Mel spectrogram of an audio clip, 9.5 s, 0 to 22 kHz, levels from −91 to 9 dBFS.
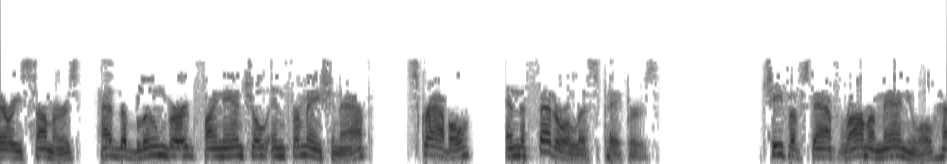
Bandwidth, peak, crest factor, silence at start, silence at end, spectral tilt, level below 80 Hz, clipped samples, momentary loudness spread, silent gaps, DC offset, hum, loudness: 5.8 kHz; -2 dBFS; 18 dB; 0 s; 0 s; -6 dB/octave; -52 dBFS; under 0.1%; 10 LU; 0.81-0.93 s, 3.77-4.05 s, 4.73-5.03 s, 6.60-7.55 s; under 0.1%; none; -18 LUFS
